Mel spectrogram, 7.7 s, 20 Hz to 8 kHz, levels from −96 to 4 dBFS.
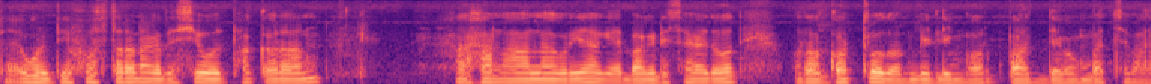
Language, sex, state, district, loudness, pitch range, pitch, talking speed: Chakma, male, Tripura, Dhalai, -17 LUFS, 105-115 Hz, 110 Hz, 185 wpm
